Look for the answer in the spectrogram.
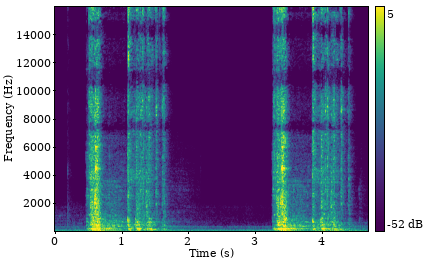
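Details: Teletype Model 33 KSR powered on, tried twice; two short bursts of loud clattering that each stop abruptly after about a second; printing mechanism noisy and jammed, needs restoration.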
